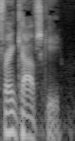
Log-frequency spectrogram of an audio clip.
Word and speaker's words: Frankowski: I want to say it's Premislaw, and his last name is Frankowski. There's a W, but you pronounce it as a V, as you do with Schweinsteiger. There's a W. It's pronounced as a V, just informing everybody.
